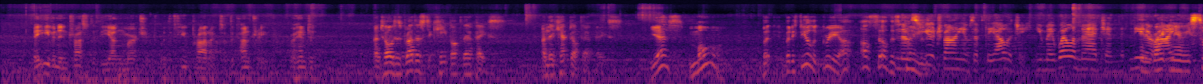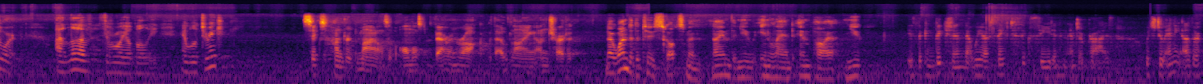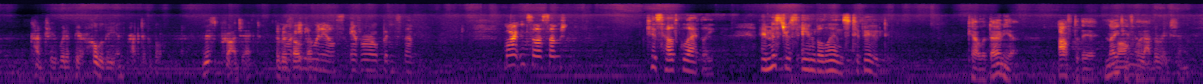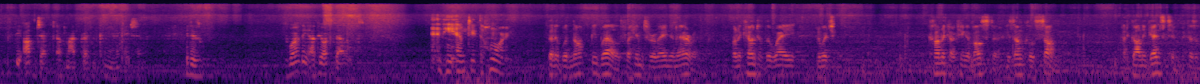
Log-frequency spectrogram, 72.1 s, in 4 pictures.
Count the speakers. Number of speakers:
eight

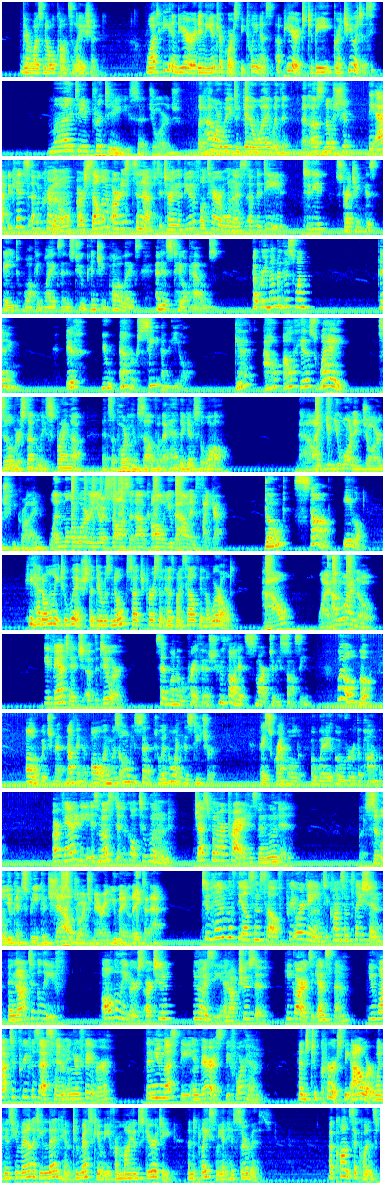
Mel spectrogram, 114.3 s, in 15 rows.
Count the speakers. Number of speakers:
four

